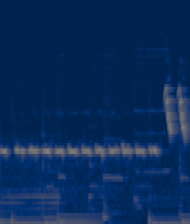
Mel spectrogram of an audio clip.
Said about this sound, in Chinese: 夜莺说完，便唱出动人的旋律。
